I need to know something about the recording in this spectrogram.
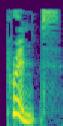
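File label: "prince", British English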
